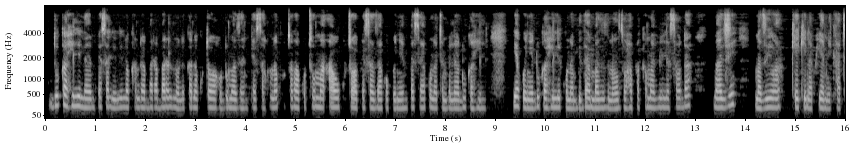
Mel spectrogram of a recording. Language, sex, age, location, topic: Swahili, female, 25-35, Kisumu, finance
